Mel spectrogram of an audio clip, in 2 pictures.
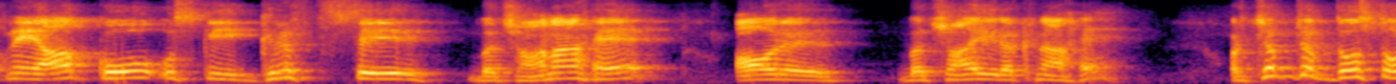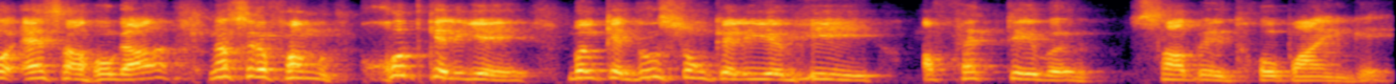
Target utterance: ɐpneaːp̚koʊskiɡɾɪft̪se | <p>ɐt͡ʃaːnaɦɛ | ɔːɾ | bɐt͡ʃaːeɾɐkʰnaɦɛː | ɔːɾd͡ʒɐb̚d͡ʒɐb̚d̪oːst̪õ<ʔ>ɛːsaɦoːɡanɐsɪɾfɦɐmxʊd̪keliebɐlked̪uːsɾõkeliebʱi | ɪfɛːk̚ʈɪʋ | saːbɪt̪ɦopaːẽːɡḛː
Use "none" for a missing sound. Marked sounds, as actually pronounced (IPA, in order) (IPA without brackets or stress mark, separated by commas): b, ʔ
